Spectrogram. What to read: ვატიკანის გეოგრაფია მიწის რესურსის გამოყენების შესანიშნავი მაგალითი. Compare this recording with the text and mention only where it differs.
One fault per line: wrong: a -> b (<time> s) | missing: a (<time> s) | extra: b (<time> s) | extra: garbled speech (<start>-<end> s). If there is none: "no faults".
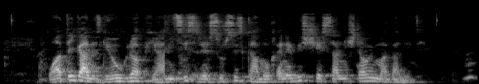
no faults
